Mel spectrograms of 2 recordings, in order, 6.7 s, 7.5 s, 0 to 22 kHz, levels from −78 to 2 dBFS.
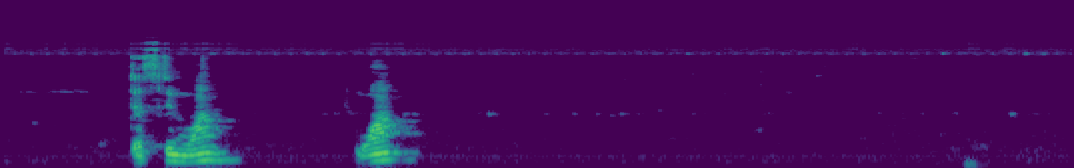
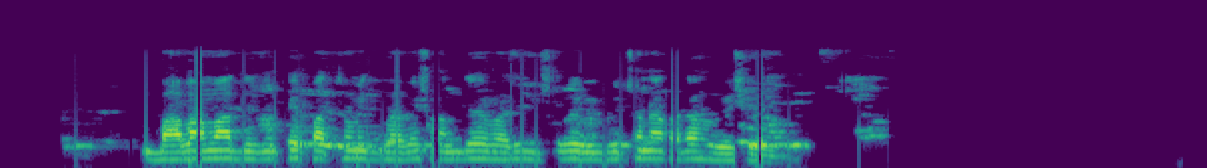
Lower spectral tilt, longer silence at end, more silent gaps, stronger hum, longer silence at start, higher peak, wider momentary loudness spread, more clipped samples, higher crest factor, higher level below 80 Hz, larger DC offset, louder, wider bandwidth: second, -4.5 dB/octave vs -6.5 dB/octave; first, 4.1 s vs 2 s; neither; neither; first, 0.8 s vs 0.4 s; about the same, -4 dBFS vs -2 dBFS; second, 18 LU vs 21 LU; neither; first, 26 dB vs 18 dB; second, -68 dBFS vs -52 dBFS; neither; second, -24 LUFS vs -17 LUFS; first, 9.2 kHz vs 7.8 kHz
